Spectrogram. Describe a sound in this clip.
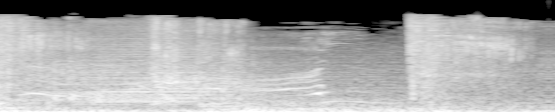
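A man screams in terror.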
